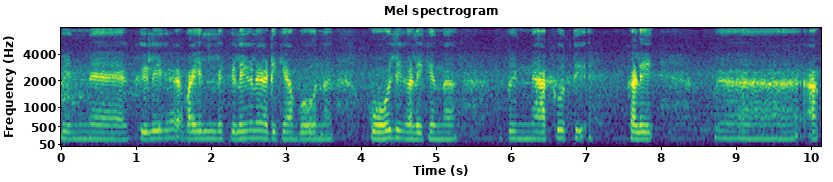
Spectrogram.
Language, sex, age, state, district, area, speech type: Malayalam, female, 60+, Kerala, Thiruvananthapuram, urban, spontaneous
